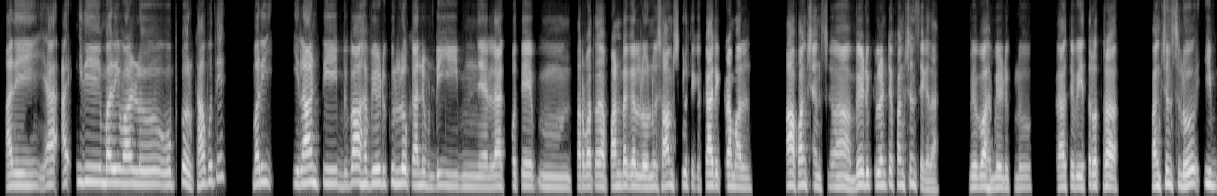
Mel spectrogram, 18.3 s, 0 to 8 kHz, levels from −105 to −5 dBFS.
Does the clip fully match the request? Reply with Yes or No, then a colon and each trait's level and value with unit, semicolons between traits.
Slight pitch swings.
No: average, 3.6 semitones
